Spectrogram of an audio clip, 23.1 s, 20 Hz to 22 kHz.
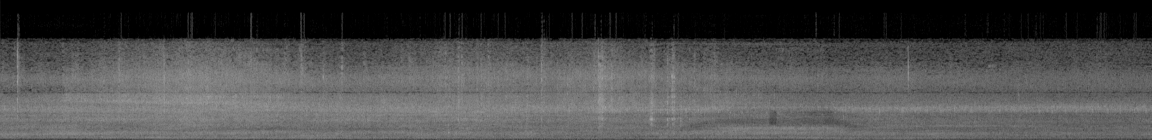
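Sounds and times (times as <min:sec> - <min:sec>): steady rushing noise: 0:00.0 - 0:23.0.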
